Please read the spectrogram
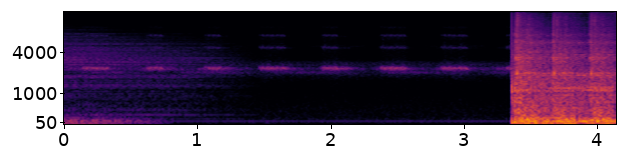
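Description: A cricket chirping about twice a second as background music fades away. About three and a half seconds in, loud tense music with heavy strikes starts suddenly.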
